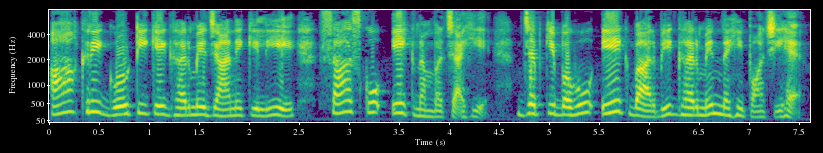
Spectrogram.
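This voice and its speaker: Slow-paced woman narrating a story. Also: medium pitch, expressive, darkish tone.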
